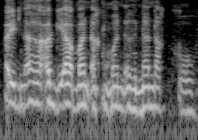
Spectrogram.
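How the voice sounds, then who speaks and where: A woman playing an elderly, tender but sharp-tongued Filipino grandmother with an Ilocano accent and husky voice in an audio drama. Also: medium pitch, fairly even intonation, measured pace, no echo, natural voice. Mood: scornful, worried.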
